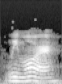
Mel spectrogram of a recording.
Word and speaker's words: Leemore: So without further ado, I'd like to welcome our guest, Leemore, to the podcast.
